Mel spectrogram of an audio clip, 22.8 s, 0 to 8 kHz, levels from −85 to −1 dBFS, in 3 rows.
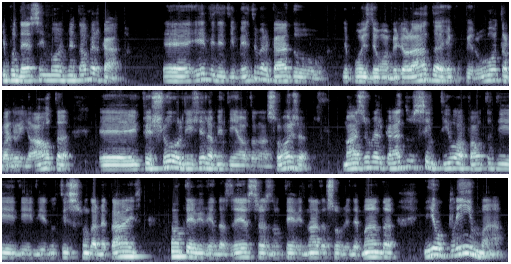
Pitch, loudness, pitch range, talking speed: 125 Hz, -17 LUFS, 115-150 Hz, 125 wpm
